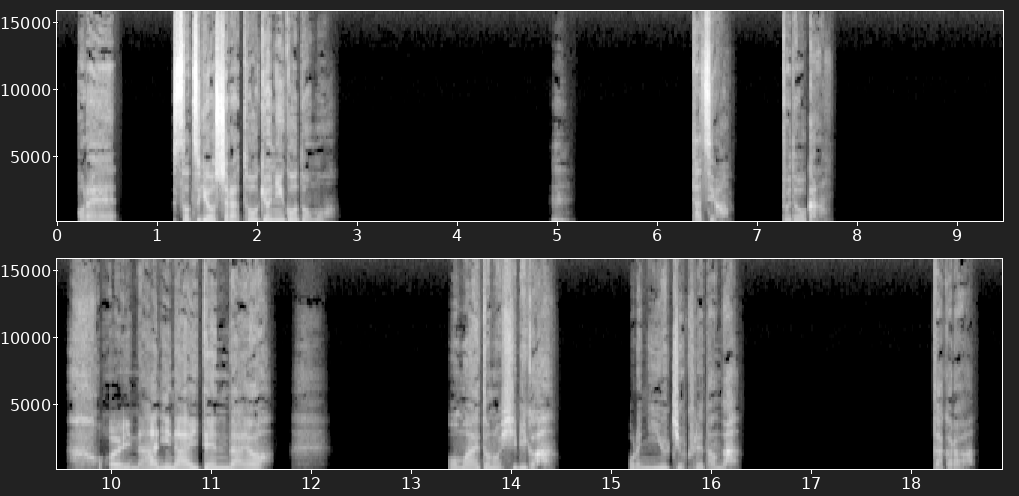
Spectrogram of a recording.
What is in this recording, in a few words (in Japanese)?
ナチュラル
